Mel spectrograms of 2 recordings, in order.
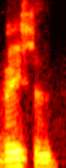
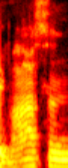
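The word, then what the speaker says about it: Vaesen: Uh I call it Vas. Some people say Vasan. I don't know what I'm saying. I'm not Swedish, so I call it bas um because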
